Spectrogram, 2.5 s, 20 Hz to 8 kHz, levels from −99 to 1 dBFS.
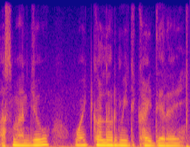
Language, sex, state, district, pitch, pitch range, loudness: Hindi, male, Arunachal Pradesh, Longding, 135 Hz, 125-145 Hz, -14 LUFS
